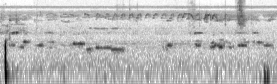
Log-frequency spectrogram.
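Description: Faint birdsong: scattered short chirps and, about three seconds in, a rapid high trill of repeated notes. A low thump right at the start is the loudest sound, and a short sharp click comes near the end.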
